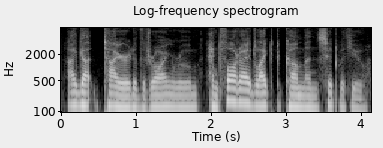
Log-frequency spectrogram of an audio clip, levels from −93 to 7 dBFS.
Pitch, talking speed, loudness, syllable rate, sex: 120 Hz, 245 wpm, -17 LUFS, 5.1 syllables/s, male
